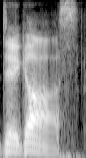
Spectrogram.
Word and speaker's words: Degas: I just wanted you to know if you guys have access to Degas, spelled like it rhymes with Vegas.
